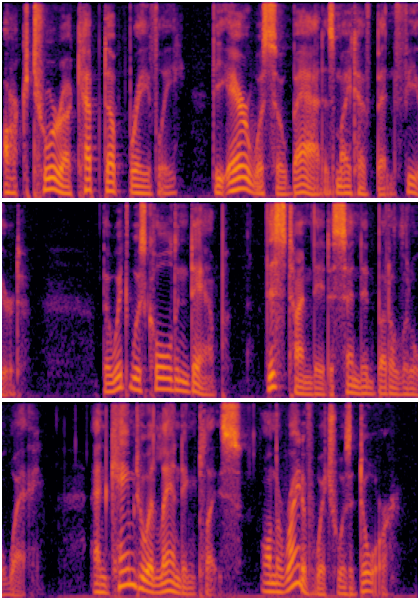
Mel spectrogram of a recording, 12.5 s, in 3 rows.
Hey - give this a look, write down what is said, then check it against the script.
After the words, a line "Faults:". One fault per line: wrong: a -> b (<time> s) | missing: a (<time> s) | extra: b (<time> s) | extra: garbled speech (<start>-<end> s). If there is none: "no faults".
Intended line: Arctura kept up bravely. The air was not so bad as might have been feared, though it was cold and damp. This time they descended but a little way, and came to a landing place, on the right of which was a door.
Arctura kept up bravely. The air was so bad as might have been feared, though it was cold and damp. This time they descended but a little way, and came to a landing place, on the right of which was a door.
Faults:
missing: not (2.7 s)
